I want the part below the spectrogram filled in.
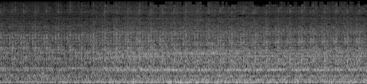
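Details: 2015 Renault Logan at idle after alternator repair, now charging: even, steady idle with a smooth low hum and no whine or bearing growl from the alternator (it had a noisy bearing); healthy running.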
